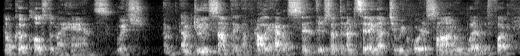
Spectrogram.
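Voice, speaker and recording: Low-voiced man, native Swedish speaker, rambling musician chat, slightly off-mic in an echoey room. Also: fast talker, distant mic, a little hiss or hum. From Finland. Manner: rambling, swears casually, laughs at himself. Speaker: musician and video creator. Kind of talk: casual commentary on old recordings.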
